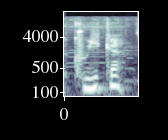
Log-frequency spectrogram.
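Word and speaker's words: cuíca: I know you pronounce it a cuica, C-U-I-C-A.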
